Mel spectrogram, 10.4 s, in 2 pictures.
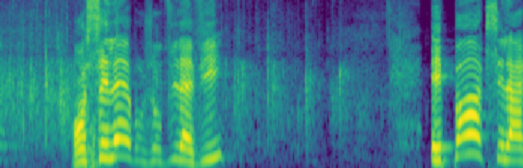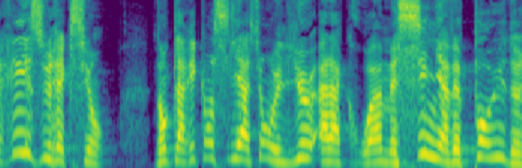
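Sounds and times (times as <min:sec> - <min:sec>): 
audience applauding: 0:00.0 - 0:03.8
speech: 0:00.7 - 0:02.4, 0:04.3 - 0:10.4.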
